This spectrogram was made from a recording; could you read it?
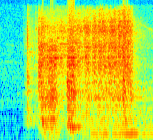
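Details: Daihatsu Ayla, check-engine and eco lights on before start: short crank, then catches cleanly and settles straight into a steady idle; normal, healthy start.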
